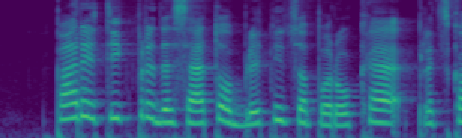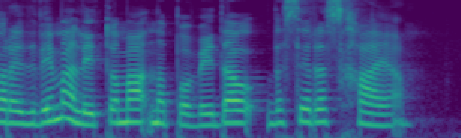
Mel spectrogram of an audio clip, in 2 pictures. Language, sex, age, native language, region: Slovenian, female, 18-29, Slovenian, Southeast Slovenia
